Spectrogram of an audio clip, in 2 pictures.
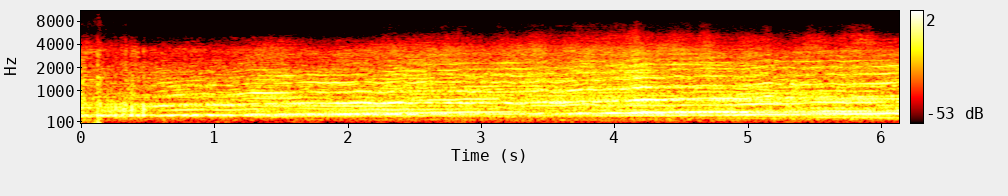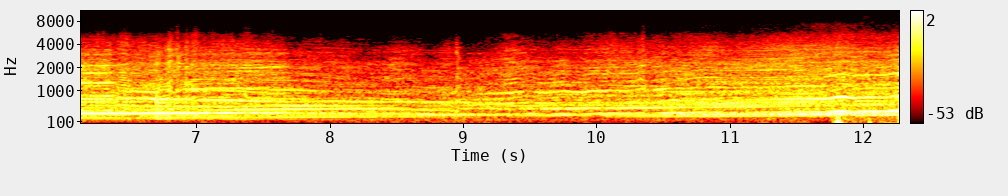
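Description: Mod Lite race cars on the final lap at I-75 Raceway, with a continuous, loud, droning engine roar whose pitch rises and falls as the cars circle the track; no one speaks over it.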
